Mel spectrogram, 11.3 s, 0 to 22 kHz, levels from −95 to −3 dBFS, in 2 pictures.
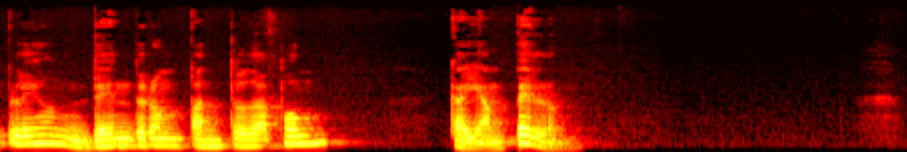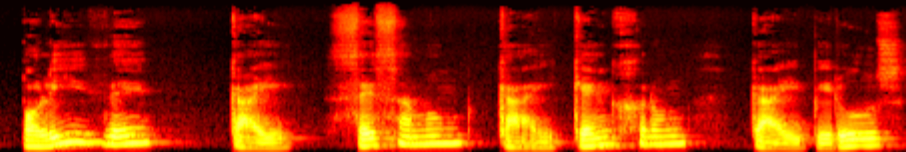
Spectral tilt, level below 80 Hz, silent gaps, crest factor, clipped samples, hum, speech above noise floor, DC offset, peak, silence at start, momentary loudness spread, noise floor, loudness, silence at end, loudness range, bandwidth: -7.5 dB/octave; -68 dBFS; none; 20 dB; under 0.1%; none; 52 dB; under 0.1%; -4 dBFS; 0 s; 10 LU; -74 dBFS; -24 LUFS; 0.05 s; 4 LU; 19.5 kHz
